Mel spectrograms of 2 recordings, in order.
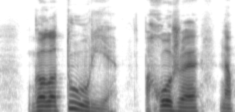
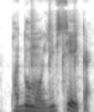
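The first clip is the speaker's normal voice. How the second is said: plain reading voice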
